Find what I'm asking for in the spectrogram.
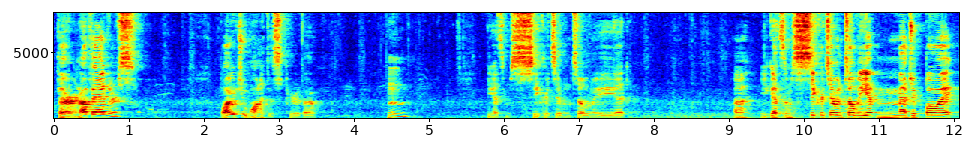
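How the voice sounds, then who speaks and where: An animated gamer talks back playfully to the characters on screen, muttering responses as he plays along in character. His mid-range voice keeps a moderate pace with frequent pauses, and the echoey room adds faint noise.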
